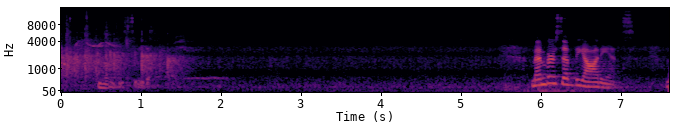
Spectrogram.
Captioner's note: applause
